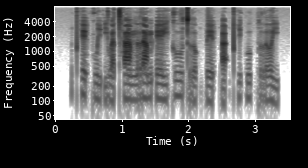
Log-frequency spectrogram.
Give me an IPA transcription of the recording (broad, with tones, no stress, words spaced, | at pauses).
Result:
pʰe˥˩ʔkwi˨˩ʔju˨˩a̯ tʰa˧m ra˦˥mʔeː˧jkuː˥˩ tro˨˩k̚peː˨˩p̚ ʔa˨˩ʔpʰi˦˥t̚wu˥˩k̚prɤː˥˩j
